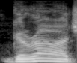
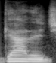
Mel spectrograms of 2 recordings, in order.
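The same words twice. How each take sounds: First: Garage is said with an American pronunciation. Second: Garage is said with a British pronunciation. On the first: This is how Americans say it. "as you Americans say" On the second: This is how the speaker personally says it. "as I say"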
